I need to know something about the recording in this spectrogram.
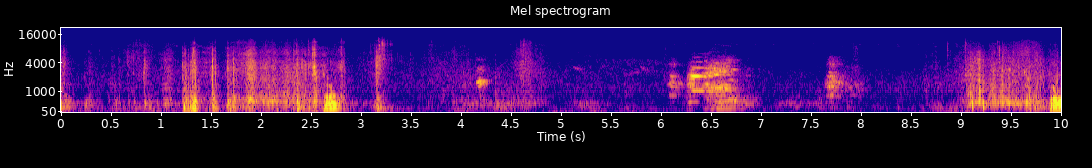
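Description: Chickens vocalising in the pen: a few short clucks, with one longer call just past six seconds in.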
